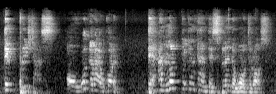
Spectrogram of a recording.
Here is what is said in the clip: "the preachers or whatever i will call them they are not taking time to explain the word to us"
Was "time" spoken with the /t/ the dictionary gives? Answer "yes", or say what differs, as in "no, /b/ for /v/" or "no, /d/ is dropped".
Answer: yes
